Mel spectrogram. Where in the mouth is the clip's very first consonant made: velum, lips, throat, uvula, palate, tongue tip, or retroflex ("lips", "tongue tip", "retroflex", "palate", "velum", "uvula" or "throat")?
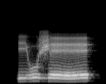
palate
